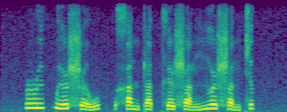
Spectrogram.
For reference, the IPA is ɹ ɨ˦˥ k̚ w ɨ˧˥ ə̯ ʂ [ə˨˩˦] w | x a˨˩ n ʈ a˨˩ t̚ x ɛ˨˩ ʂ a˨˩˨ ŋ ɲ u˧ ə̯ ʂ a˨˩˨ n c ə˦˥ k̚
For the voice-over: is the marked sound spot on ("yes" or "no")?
yes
